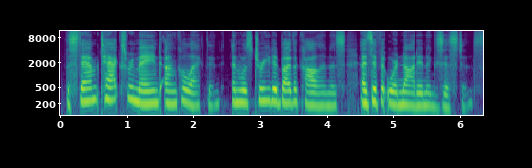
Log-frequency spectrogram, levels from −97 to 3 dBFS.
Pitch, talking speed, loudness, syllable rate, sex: 205 Hz, 170 wpm, -18 LUFS, 5.2 syllables/s, female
